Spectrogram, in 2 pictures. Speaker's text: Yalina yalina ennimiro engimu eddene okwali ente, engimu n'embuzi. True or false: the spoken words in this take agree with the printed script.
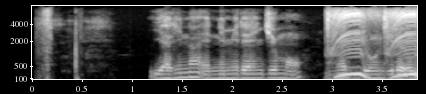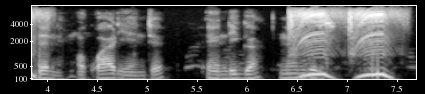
false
